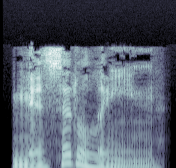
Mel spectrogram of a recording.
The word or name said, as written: mesitylene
